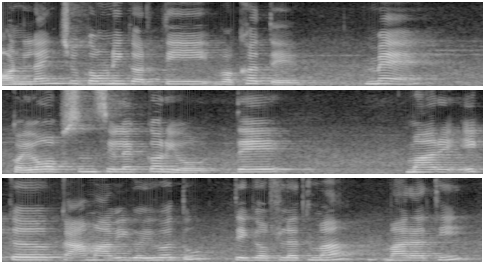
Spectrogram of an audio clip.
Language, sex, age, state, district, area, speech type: Gujarati, female, 30-45, Gujarat, Surat, urban, spontaneous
